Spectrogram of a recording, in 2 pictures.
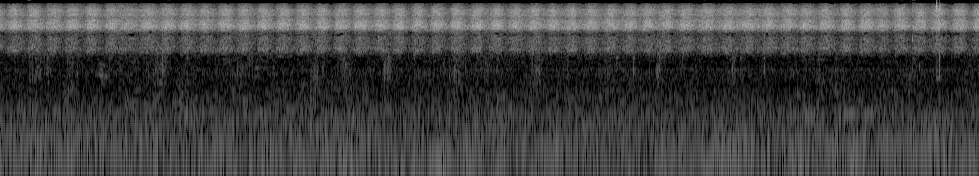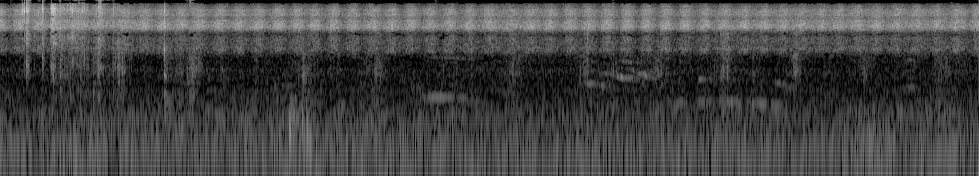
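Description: A young woman chews food noisily close by.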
